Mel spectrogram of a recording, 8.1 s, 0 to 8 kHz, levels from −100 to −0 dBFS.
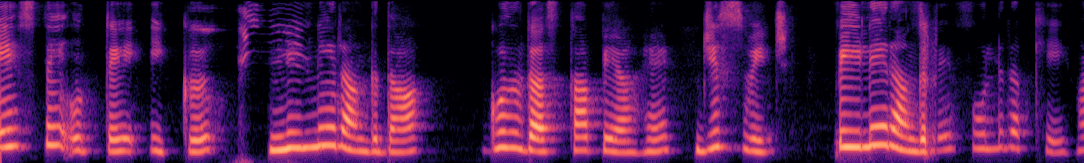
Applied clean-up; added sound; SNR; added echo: neural mask model DeepFilterNet 3.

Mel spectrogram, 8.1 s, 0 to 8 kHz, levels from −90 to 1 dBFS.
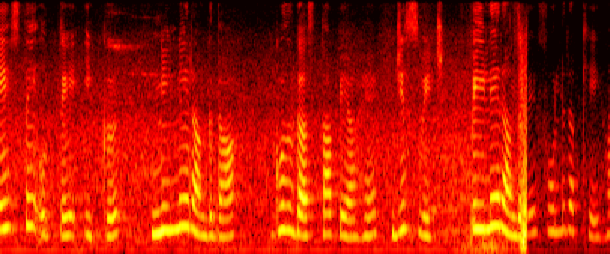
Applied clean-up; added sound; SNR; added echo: none; none; none; none.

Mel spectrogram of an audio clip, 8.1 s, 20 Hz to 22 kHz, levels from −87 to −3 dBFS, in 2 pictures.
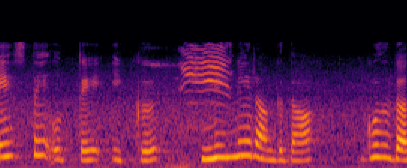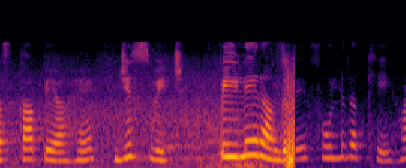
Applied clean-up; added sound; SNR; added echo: none; Cat; 7 dB; none.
